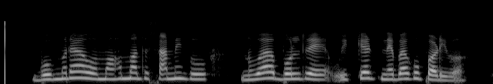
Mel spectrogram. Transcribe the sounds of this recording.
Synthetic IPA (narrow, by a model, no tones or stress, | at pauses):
bumɾaomɔɦɔmːɔd̪ɔsamiŋku | nuabolɾewḭkeʈnebakupɔɽibɔ̰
